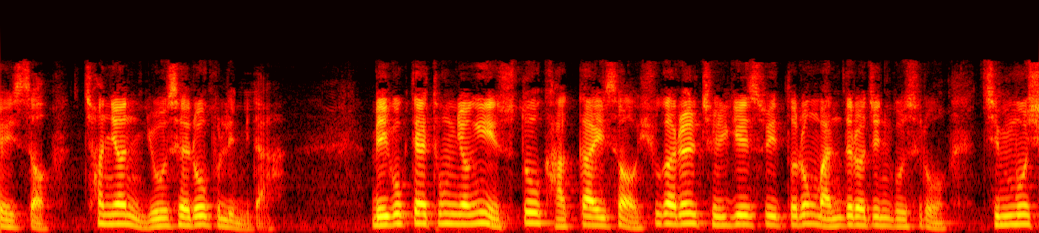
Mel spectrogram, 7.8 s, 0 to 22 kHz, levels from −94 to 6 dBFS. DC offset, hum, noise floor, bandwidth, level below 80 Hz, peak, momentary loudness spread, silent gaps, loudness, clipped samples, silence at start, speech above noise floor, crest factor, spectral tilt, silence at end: under 0.1%; none; -56 dBFS; 7.8 kHz; -58 dBFS; -6 dBFS; 11 LU; none; -24 LUFS; under 0.1%; 0 s; 32 dB; 18 dB; -4 dB/octave; 0 s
